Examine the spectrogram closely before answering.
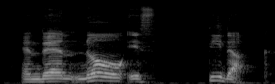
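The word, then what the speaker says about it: tidak: also yes is y and then no is T do T do T do okay so we have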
